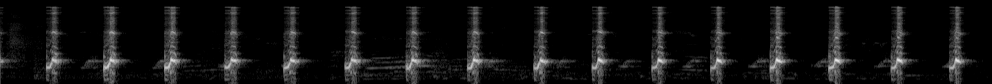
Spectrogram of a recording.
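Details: Vietnamese trapping recording of a decoy white-breasted waterhen calling persistently: about seventeen harsh, honking notes in ten seconds, highly regular, each a short strained burst with a sharp upward inflection, little else audible.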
